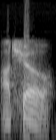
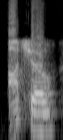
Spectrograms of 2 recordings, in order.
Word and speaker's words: Acho: pronounce his last name acho like it's like a sneeze i i think he goes with more of like an emphasis from a first syllable like an acho um not not so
